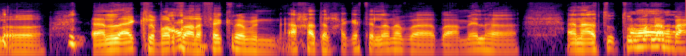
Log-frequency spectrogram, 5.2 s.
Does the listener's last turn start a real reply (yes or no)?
no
